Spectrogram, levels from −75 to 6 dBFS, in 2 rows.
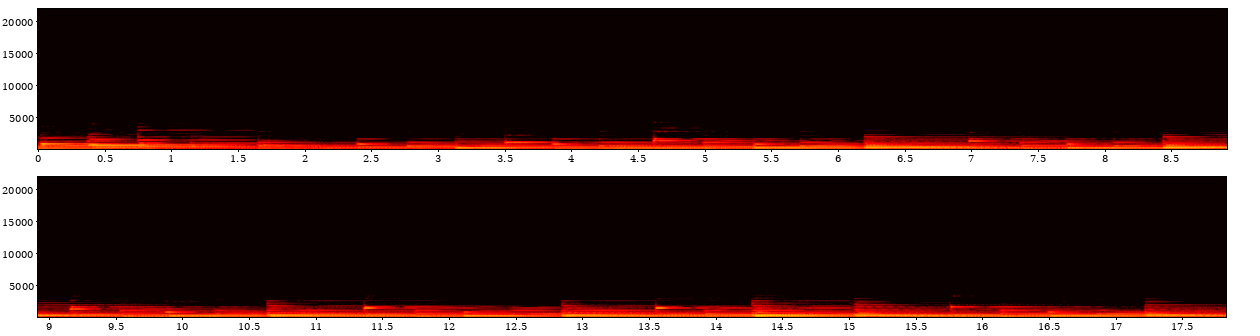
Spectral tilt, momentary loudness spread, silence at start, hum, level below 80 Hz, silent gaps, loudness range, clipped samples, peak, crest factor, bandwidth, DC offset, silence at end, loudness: -10.5 dB/octave; 8 LU; 0 s; none; -50 dBFS; none; 5 LU; under 0.1%; -18 dBFS; 16 dB; 3.6 kHz; under 0.1%; 0 s; -34 LUFS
